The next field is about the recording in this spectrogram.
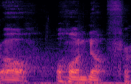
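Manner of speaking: put-on sad, sorrowful voice, slow pace. Reacting to Fern reminding him of someone he no longer speaks to, mock-sad voice. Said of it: "sad, sad voice, sad boy".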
